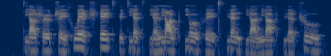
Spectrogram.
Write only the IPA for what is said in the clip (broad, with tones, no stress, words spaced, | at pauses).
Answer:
t̪jä˧˥ʂɻ̩˧˥ ʈ͡ʂe˨˩ɪ̯xwe˥˩ɪ̯ʈ͡ʂʰe˥ɪ̯t̪ʰy˨ t̪jɛ˥˩t̪ʰjɛ˧˥ljɑ˥˧ʊ̯ pʰjo˥˩ʊ̯fe˨˩ɪ̯t̪ʰɥɛ˥˩n pjä˨˩ ljä˧˥pʰɥɛ˨˩ ʈ͡ʂu˥˩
